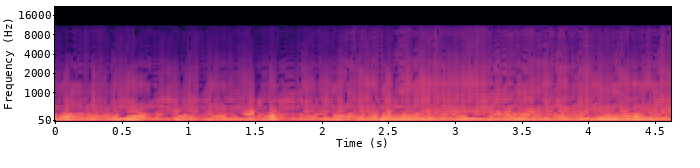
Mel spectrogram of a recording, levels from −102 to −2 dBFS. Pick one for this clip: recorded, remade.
remade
